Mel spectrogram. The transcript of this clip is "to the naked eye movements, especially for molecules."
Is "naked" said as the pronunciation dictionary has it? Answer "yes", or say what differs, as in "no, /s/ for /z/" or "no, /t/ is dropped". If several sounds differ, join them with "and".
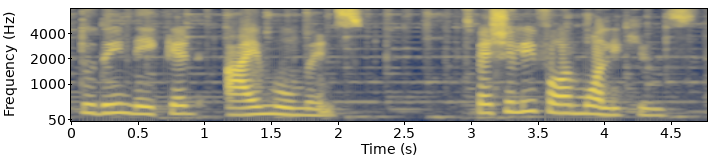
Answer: yes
